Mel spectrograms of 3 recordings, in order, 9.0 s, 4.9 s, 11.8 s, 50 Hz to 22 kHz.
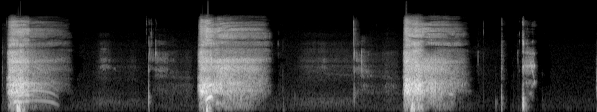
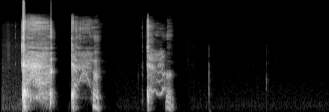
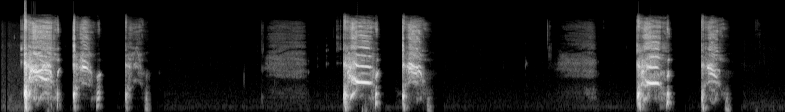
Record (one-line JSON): {"exhalation_length": "9.0 s", "exhalation_amplitude": 30706, "exhalation_signal_mean_std_ratio": 0.35, "cough_length": "4.9 s", "cough_amplitude": 32768, "cough_signal_mean_std_ratio": 0.26, "three_cough_length": "11.8 s", "three_cough_amplitude": 32768, "three_cough_signal_mean_std_ratio": 0.32, "survey_phase": "beta (2021-08-13 to 2022-03-07)", "age": "65+", "gender": "Female", "wearing_mask": "No", "symptom_sore_throat": true, "smoker_status": "Never smoked", "respiratory_condition_asthma": false, "respiratory_condition_other": false, "recruitment_source": "REACT", "submission_delay": "1 day", "covid_test_result": "Negative", "covid_test_method": "RT-qPCR", "influenza_a_test_result": "Negative", "influenza_b_test_result": "Negative"}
